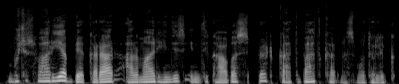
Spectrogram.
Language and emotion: Kashmiri, fearful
